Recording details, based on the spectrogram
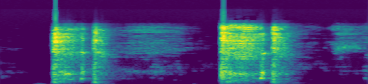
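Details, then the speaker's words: An adult man with a cold gives two harsh double-burst coughs, each trailing into a breathy exhale. "excuse me I get to ever have a cold that's why my voice sounds like this"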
